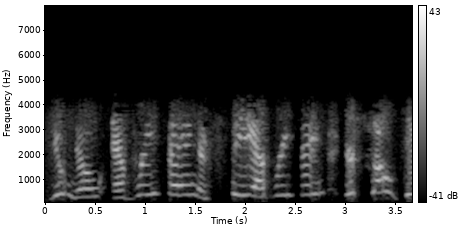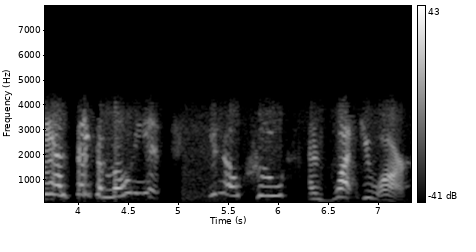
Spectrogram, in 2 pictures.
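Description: A woman's voice: very high voice, very animated, normal speed, dry recording. A woman acting the part of a depressed, envious, defensive actress of almost thirty in a radio play. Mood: angry, bitter. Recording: thin phone-like audio.

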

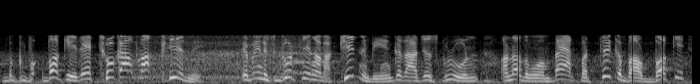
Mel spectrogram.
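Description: A man's voice: sits high, very animated, fast talker. A man voicing a frantic male bean who runs a garage, stammering and breathless, with folksy, ungrammatical talk. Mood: indignant. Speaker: garage owner. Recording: tinny phone-like sound, faint noise.

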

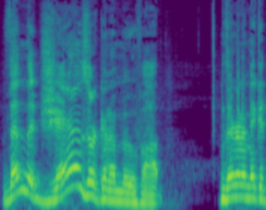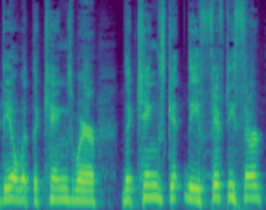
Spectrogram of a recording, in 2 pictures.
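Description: Male podcast co-host, casual list reader with a slightly higher voice who fills pauses with ums. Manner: plain list reading with filler ums. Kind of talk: casual podcast chat, reading out draft picks.

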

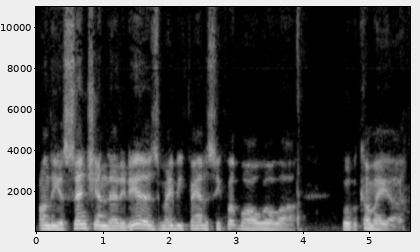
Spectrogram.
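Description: A folksy male co-host with a slightly high voice, trading easy banter with his guest. His speech has a relaxed, rambling rhythm. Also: unhurried, a little hiss or hum. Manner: folksy, warm-hearted banter. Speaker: podcast co-host, league commissioner. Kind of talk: casual interview hosting.

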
